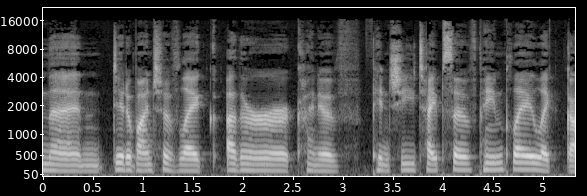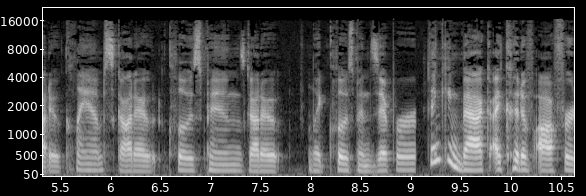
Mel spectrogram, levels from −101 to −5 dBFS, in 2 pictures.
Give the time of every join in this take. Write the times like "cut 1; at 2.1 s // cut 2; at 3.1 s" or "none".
cut 1; at 9.0 s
